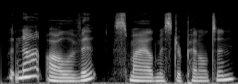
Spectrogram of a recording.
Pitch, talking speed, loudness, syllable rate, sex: 205 Hz, 200 wpm, -16 LUFS, 5.3 syllables/s, female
